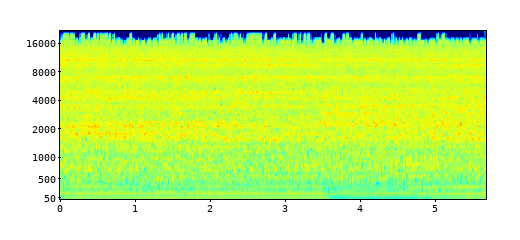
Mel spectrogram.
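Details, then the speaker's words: Honda Civic hatchback after its stock ECU had its leaking capacitors replaced: steady, even four-cylinder idle with no stumbling, now running. "i mailed it off to them and for about 75 dollars i was able to get them to replace all of the bad leaking capacitors with new ones and i'm happy to report that this uh hatchback now runs"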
